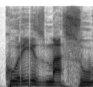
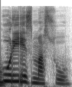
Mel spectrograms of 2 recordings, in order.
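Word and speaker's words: Curismasu (クリスマス): No, ci vuole la U. Curismasu. – Curismasu. – Perché la lingua è fatta a sillabe, no? Quindi c'è la vocale sempre dopo la consonante.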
